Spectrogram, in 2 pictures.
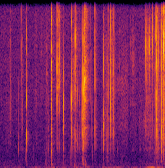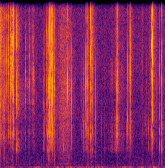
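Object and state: Plastic wrapper crinkled.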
